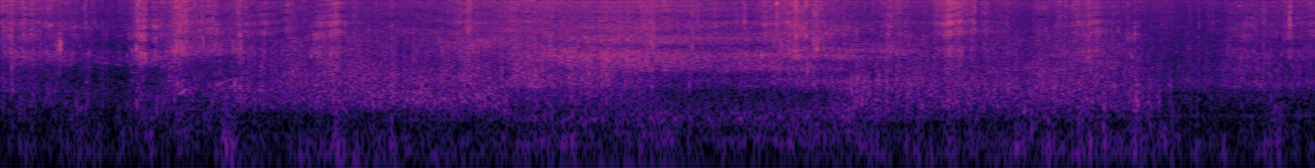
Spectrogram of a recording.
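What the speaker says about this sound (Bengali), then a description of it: "পানি এমন ভাবে বাড়ি দিচ্ছে," Strong floodwater current in Sylhet surges and crashes against houses and spills onto the road, a continuous loud roar of rushing, churning water with wind buffeting the microphone throughout.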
